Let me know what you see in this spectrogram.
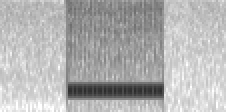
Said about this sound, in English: Well, they're making a phone call.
